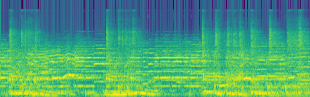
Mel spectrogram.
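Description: Live vallenato music through loudspeakers: an accordion melody over a repeating bass line and steady percussion.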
